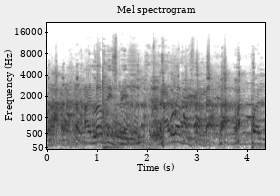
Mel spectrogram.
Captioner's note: laughter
